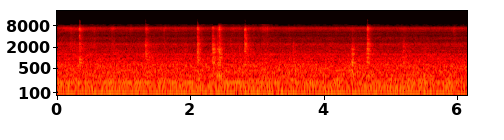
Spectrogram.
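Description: Small kitchen knife cutting into a pumpkin's rind, heard as a few scattered short clicks and scrapes over a steady low hum.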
